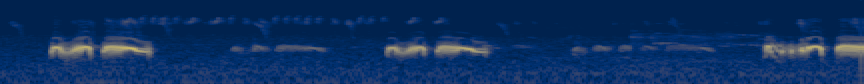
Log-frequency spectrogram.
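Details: Spotted dove cooing as a lure for wild birds, giving three loud, rolling two-part coo phrases about three seconds apart, with soft murmured coos between them.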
